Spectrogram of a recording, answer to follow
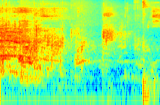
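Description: Basketball game on a hardwood gym court. A loud burst of court noise fades within the first half-second, and a single basketball bounce on the wooden floor comes near the end.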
